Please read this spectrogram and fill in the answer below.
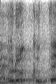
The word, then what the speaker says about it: brucutu: É, é brucutu. É, é um peixe isso? – Burucutu. Falei errado.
